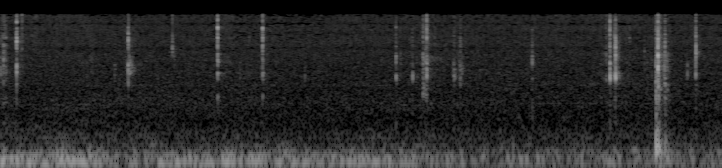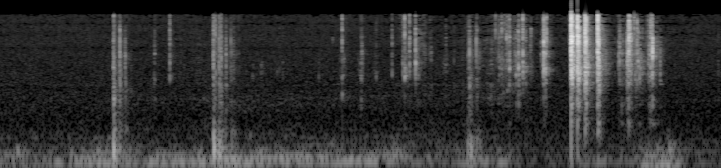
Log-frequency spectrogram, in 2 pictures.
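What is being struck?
Soap bar cut with a blade.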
